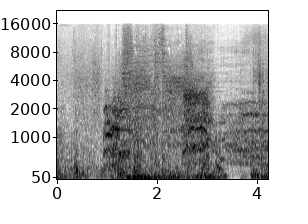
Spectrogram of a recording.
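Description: A large beast screeches loudly.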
